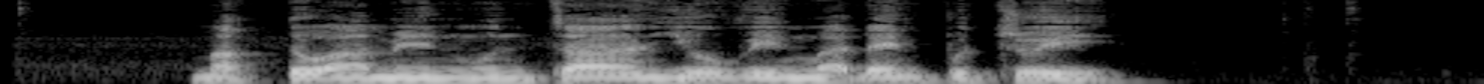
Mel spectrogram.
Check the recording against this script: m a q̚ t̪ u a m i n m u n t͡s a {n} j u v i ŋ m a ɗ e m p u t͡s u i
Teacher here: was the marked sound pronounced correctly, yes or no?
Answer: yes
